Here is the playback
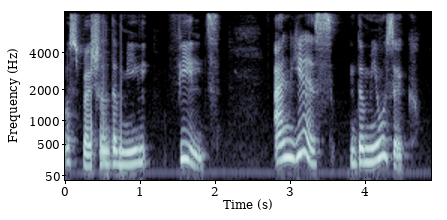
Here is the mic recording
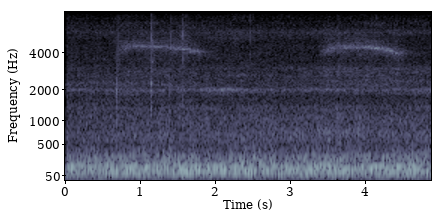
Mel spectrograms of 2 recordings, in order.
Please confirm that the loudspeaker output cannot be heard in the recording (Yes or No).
Yes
